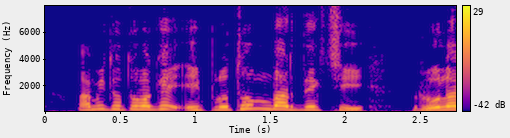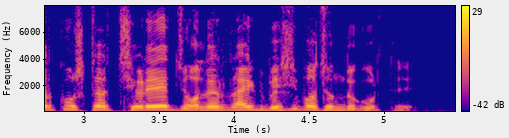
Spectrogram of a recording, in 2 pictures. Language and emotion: Bengali, surprised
